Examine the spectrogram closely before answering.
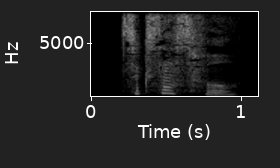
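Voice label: "successful", British English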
